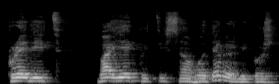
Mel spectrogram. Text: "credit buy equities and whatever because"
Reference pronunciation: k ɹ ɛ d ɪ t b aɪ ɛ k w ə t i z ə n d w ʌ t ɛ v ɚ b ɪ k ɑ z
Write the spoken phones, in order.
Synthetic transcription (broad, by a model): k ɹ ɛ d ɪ t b aɪ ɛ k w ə t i s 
